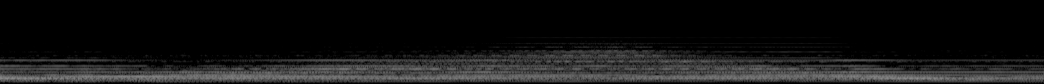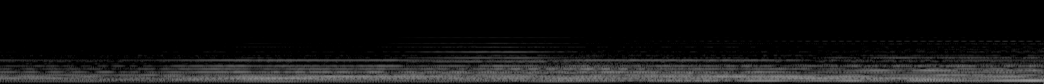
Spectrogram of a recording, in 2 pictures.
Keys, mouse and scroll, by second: 0.9 n, 3.0 n, 17.9 a.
